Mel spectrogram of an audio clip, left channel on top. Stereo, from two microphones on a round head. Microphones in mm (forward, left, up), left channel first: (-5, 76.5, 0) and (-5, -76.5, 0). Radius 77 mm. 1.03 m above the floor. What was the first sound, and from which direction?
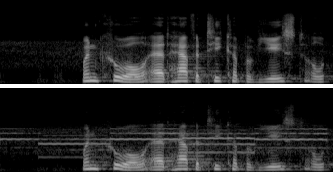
A man speaking, 60° left (ahead or behind).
